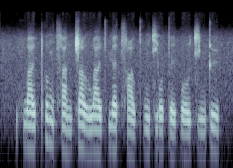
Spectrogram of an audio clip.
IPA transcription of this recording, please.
f w a˧˥ ɪ̯ pʰ ɤ˥˩ ŋ t͡sʰ a˨˩ n ʈ͡ʂ ɑ˥˩ ʊ̯ l w a˧˥ ɪ̯ t̪ʰ ɥ ɛ˥˩ t͡sʰ ɑ˨˩ ʊ̯ t̪ʰ ʊ˥˧ ŋ t͡ɕ j o˥˩ ʊ̯ t̪ e˧˥ ɪ̯ p o˧˥ ʊ̯ t͡ɕ i˧˥ ŋ t̪ y˥˩

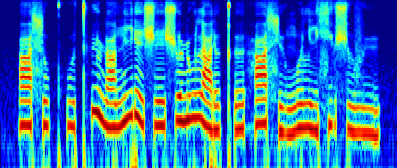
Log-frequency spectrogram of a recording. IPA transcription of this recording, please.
ɑ˨ s u˨ kʷʰ ɯ˨ t̪ʰ y˦˨ ɳ ɑ˨ n̪ i˦ ɾ e˨ ʃ e˦ ʃ ø˦ ɳ u˦ l ɑ˨ ɾ ø˨ kʼ ø˨ h ɑ˦ s y˨ ŋʷ ɯ˦ l i˨ sʲ ɯ˦ ʃ ɯ˨ v y˨

